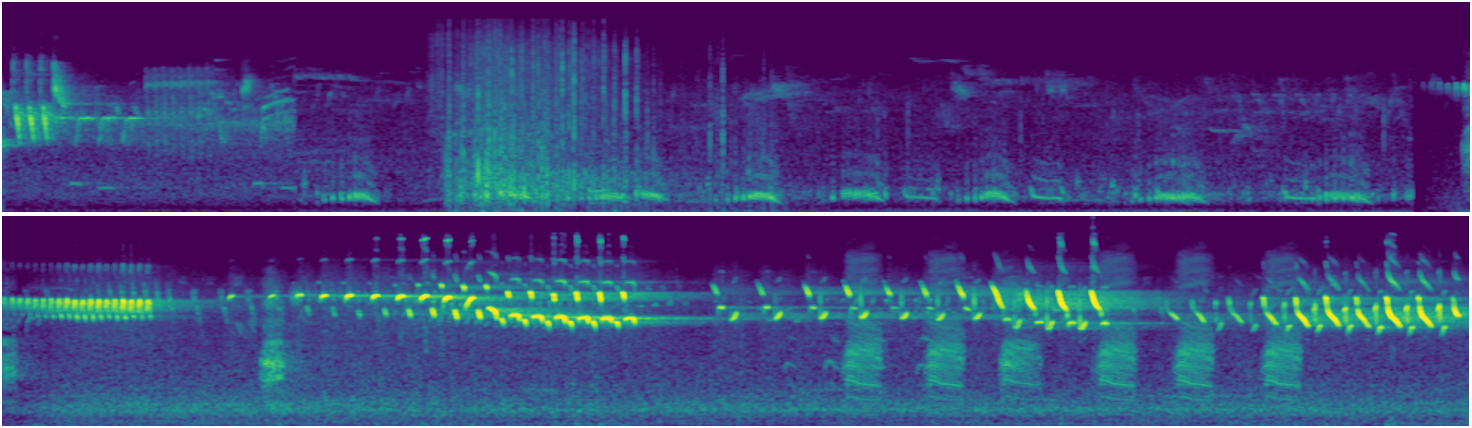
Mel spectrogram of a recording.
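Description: Small caged parrots chirping briefly, then feral pigeons cooing softly in low repeated coos, with a burst of wing flapping about five seconds in. From about fourteen seconds a loud, high bird call takes over: whistled notes that sweep up and down, repeated quickly.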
